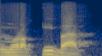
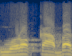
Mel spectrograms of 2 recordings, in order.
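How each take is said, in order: First: The vowel after the double k is 'i'. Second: The vowel after the double k is 'a'. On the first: The speaker calls it wrong. "bukan murakkibat" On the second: The speaker calls it right. "murakkabat bukan murakkibat"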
